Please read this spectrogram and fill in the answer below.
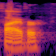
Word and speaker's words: Fiverr: no no problem there is a site called fiber and it is spelled f I the theism Victor are are fi v RR fiber go onto Fiverr and you can find somebody for like 5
